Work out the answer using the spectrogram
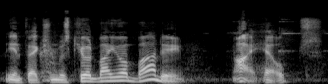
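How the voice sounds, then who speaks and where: A lofty alien healer. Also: male voice, medium pitch, sing-song, a bit bright. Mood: calm. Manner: measured, lofty, precise. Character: calm superior alien healer man, scholarly. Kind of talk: 1950s radio drama acting.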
